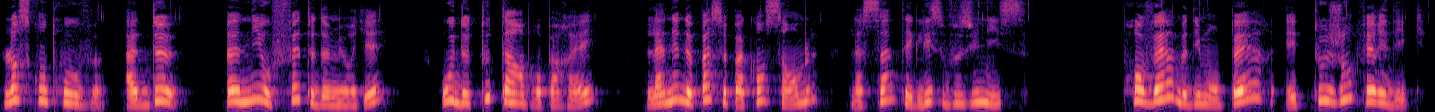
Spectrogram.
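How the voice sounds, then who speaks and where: An excitable young country girl from a storybook, full of little cries and exclamations, as a woman reader puts her on. The voice sits fairly high, with a soft, mellow tone and an unhurried reading pace. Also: heavily acted. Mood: chatty.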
